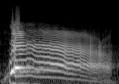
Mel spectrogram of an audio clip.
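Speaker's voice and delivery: loud, high mock wail; imitated newborn cry. Preacher imitating baby after a slap, loud wail. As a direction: burst out bawling like a slapped baby. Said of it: "The next moment they go".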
